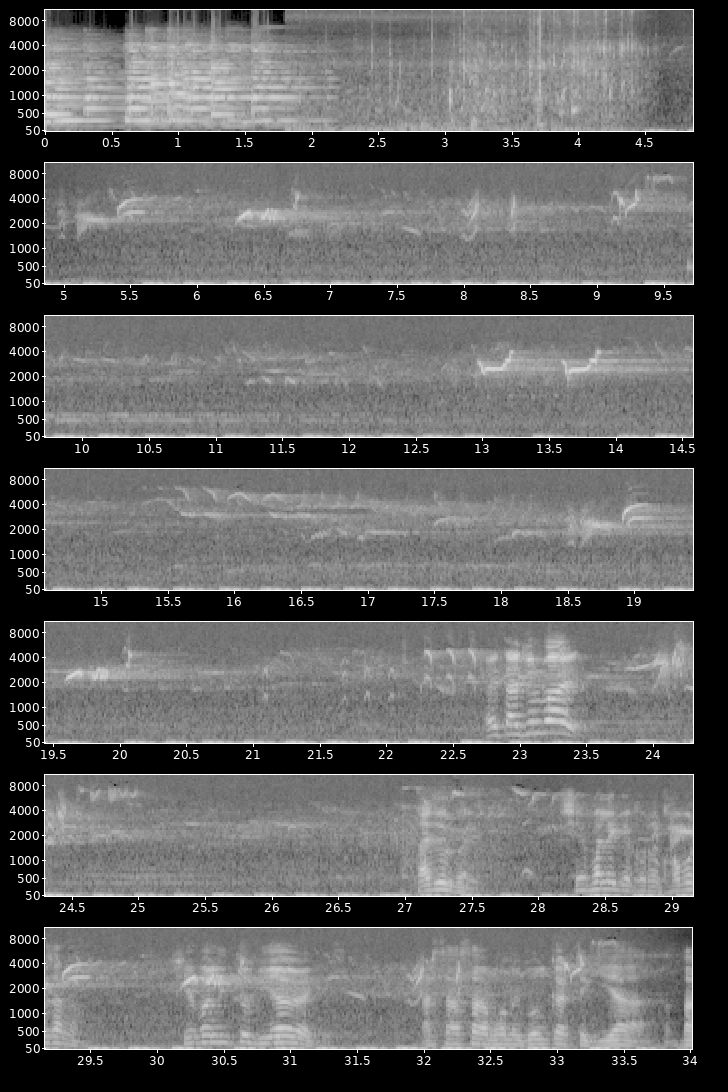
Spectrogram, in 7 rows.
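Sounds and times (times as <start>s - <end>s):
outdoor background hiss: 0.0s - 34.0s
birds chirping: 1.8s - 34.0s.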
